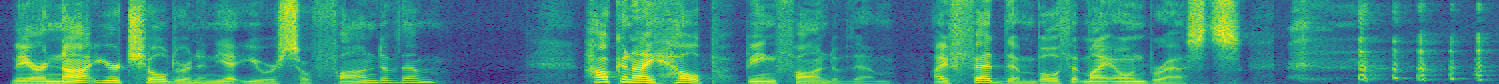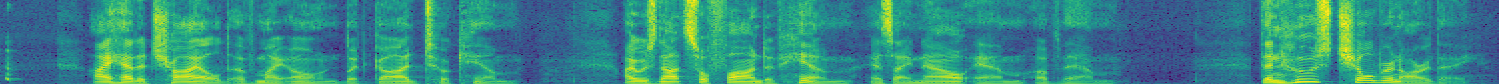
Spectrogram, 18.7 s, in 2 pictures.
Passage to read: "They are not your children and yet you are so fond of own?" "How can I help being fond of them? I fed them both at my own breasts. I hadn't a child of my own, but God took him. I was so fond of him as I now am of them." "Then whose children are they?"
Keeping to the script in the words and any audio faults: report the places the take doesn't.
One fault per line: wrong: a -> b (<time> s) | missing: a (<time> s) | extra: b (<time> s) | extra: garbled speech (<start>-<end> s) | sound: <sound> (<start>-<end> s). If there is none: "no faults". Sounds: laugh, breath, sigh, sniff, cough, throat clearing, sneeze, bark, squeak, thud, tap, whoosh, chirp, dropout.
wrong: own -> them (2.5 s)
sound: laugh (8.0-9.6 s)
wrong: hadn't -> had (10.1 s)
extra: not (13.5 s)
